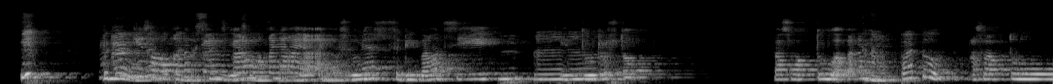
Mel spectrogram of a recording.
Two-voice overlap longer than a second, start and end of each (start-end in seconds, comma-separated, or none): 1.0-3.4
